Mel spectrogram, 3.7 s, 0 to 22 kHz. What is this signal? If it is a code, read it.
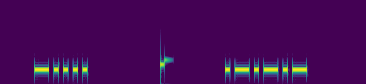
Morse code, heard as a keyed tone, about 25 wpm, 700 Hz. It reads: 6 .
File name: Single Character (Letter:Number:Punctuation:Prosign) - Rapid-Fire - 25wpm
